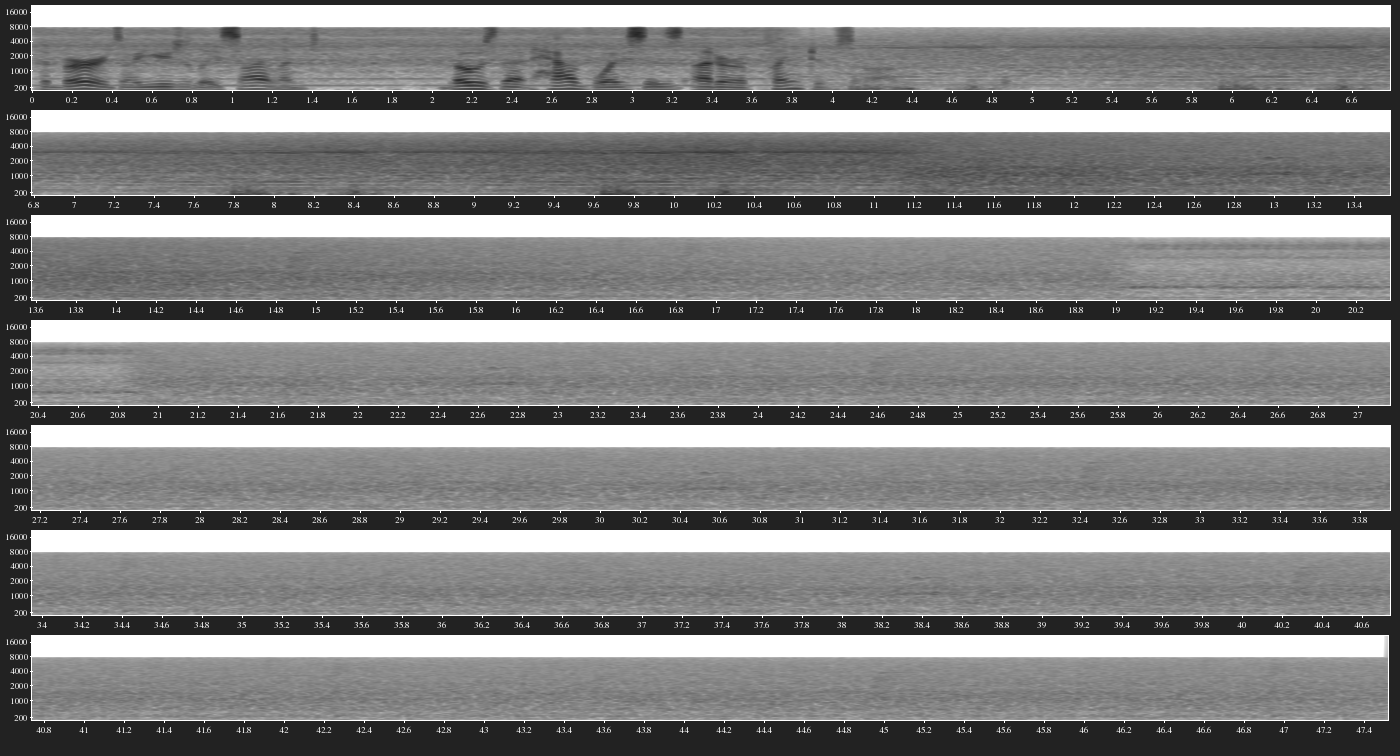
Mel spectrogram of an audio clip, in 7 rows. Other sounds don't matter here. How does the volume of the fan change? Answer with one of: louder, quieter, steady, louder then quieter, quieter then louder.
quieter.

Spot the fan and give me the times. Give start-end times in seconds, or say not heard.
0.0-47.4.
